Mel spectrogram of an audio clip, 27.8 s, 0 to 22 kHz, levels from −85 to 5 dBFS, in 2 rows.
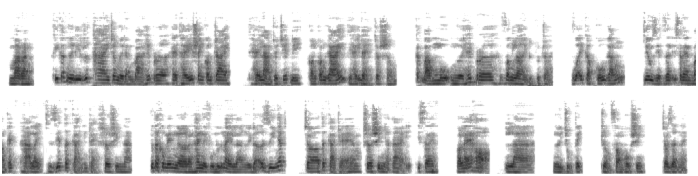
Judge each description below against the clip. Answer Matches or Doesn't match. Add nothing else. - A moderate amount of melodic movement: Matches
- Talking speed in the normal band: Matches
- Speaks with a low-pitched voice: Matches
